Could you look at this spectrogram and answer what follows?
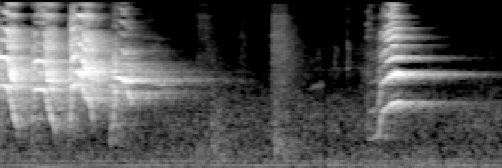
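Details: Indoor caged green ringneck parakeet giving a quick series of loud, rough chattering notes, a pause, then a single rising squawk.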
